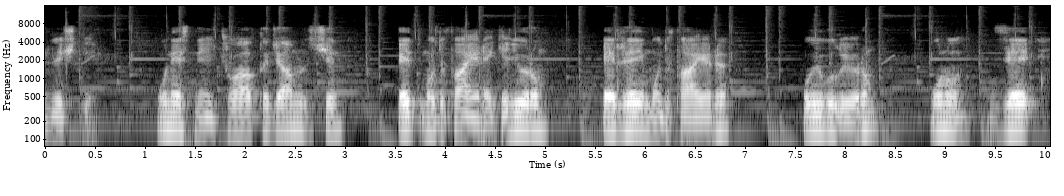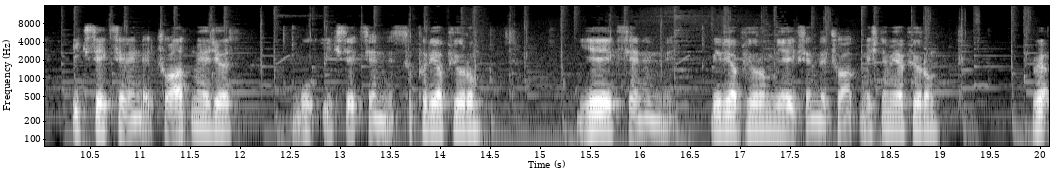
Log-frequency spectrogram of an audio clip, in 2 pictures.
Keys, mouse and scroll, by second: 3.7-6.0 drag, 12.4-14.3 drag, 15.8-18.5 drag.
